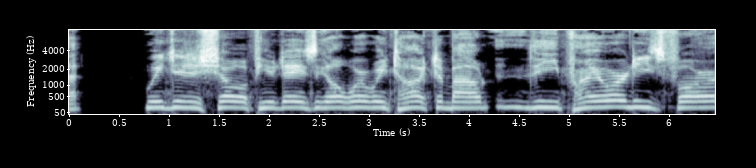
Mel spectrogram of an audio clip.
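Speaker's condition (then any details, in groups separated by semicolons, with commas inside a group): Parkinson's disease; deep brain stimulators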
